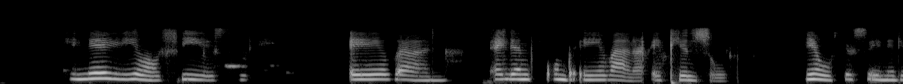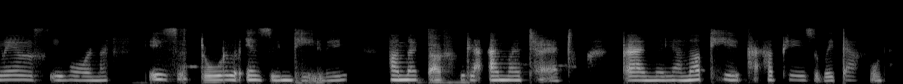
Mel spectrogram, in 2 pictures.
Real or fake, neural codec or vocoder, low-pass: fake; codec, 16 kHz, 0.5 kbps, X-Codec, HuBERT features, trained on general audio; 5.4 kHz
